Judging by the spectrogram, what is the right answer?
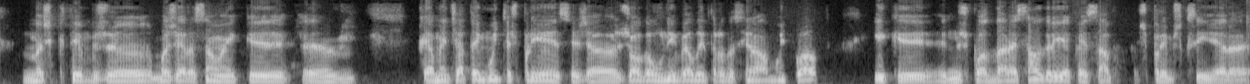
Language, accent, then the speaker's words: Portuguese; Portugal; Para nós foi fantástico, não é? Como portugueses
